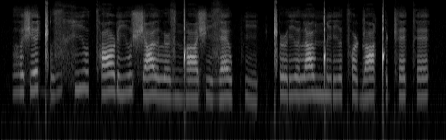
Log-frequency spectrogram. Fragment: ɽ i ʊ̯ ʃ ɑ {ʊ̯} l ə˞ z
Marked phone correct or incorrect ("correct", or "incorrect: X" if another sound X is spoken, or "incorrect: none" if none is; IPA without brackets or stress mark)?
incorrect: ə̯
